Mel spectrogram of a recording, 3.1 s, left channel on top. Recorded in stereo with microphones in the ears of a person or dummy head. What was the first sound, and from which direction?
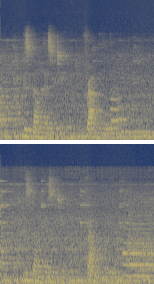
A woman speaking, 80° left.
